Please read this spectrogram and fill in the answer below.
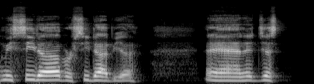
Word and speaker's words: C-Dub: And that's how I picked up the nickname C-Dub. Because it's C and then WD, so he would just pronounce it C-Dub.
